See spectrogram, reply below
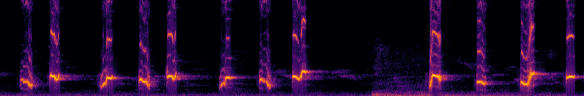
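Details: Lure song of a sooty-headed bulbul, meant to prompt others to reply: clipped chirps repeated quickly, broken by a brief burst of low noise in the middle before the notes resume.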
